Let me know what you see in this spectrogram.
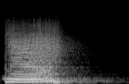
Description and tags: chair dragon snort
Processed recordings of dragon a chair across a wooden floor.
